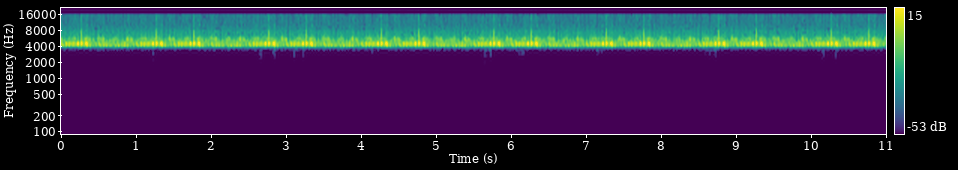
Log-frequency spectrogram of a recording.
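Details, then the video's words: Crickets in a calming night soundscape: high, bright chirps in short clustered pulses, repeating steadily about twice a second with a faint shimmering hiss behind, no other sounds. "Calming Cricket Sounds"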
